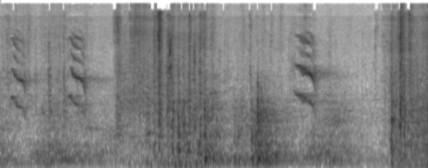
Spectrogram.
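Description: Pigeons cooing in a pigeon-keeping setting, with low soft coos mixed among short, bright chirps from other birds in repeated bursts, fairly close, with no talking.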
